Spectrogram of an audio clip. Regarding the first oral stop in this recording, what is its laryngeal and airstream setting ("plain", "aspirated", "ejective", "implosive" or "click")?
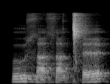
click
